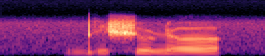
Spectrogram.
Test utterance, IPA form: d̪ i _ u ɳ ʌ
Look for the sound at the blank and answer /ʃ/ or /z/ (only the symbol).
ʃ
